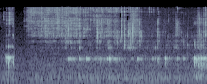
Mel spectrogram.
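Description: A thin stream of water poured into a glass bottle onto loose black tea leaves: a steady trickle that rings with a thin, even tone from the bottle.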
